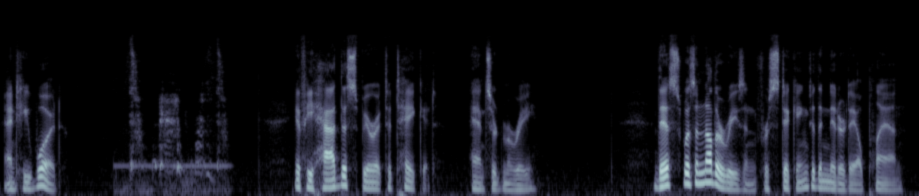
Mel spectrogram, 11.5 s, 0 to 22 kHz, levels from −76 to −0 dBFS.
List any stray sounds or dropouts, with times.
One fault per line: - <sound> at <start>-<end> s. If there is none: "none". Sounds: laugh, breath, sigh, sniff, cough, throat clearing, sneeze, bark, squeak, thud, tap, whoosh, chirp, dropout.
- breath at 1.4-3.0 s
